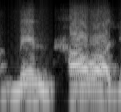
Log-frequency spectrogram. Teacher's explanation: ہا حلق سے ادا ہوگی، حلق کے درمیان سے وسط حلق سے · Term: اظہار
